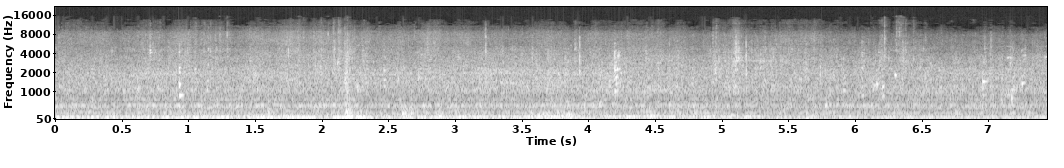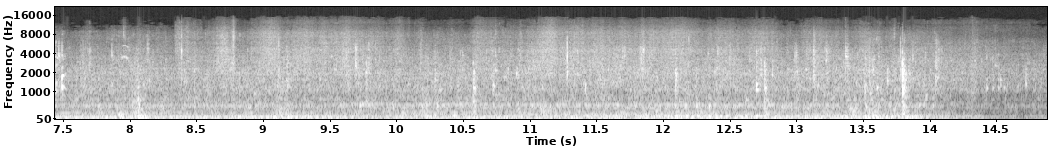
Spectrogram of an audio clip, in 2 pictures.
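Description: Wind buffeting the microphone on a small open boat on choppy water, with scattered light knocks and splashes. The wind dies down suddenly near the end.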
